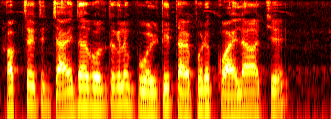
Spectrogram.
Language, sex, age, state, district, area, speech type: Bengali, male, 18-30, West Bengal, Uttar Dinajpur, urban, spontaneous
